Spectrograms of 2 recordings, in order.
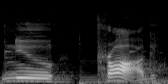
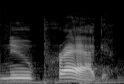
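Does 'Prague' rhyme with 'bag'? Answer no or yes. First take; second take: no; yes. First: Prague does not rhyme with bag. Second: Prague rhymes with bag. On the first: The speaker calls it wrong. "The common mispronunciation is New Prague" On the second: The speaker calls it right. "the actual pronunciation is New Prague. ... rhymes with bag"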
